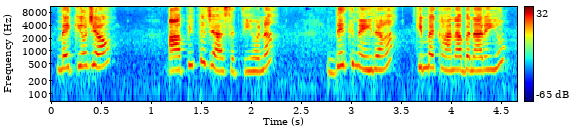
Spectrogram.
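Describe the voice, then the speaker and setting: A woman voicing a sharp-tongued, defiant young wife in a cartoon, with shrill retorts. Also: animated, normal speed, no echo. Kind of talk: cartoon voice acting.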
